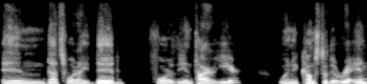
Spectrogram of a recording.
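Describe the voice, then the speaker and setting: Over a quiet background, a man with a Spanish accent speaks at a moderate pace and a fairly high pitch. His intonation is fairly even, and the sound is dry and close with no echo. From Chile. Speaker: court interpreter. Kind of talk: panel talk on video call.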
